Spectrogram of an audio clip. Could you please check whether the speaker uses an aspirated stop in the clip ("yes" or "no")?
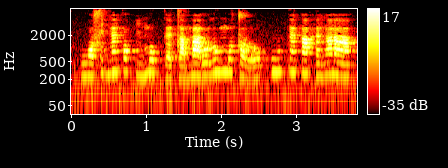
no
